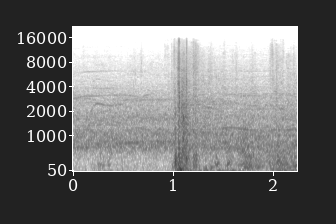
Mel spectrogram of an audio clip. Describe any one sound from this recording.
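Football players collide with a heavy thud.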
